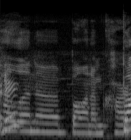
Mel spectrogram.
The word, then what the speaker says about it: Helena Bonham Carter: Helena Bonham Carter.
